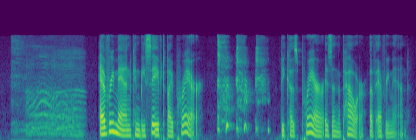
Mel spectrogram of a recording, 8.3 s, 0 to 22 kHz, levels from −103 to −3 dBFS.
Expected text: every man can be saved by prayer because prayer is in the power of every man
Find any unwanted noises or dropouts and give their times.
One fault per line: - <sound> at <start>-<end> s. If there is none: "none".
- breath at 0.2-1.8 s
- cough at 4.3-5.4 s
